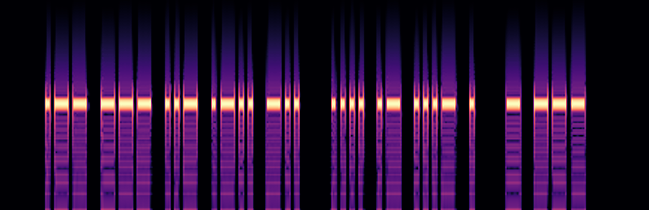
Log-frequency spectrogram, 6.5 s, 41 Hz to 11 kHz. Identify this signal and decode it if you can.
Morse code, heard as a keyed tone, about 26 wpm, 700 Hz. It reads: WOULD HAVE TO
